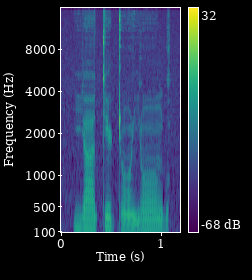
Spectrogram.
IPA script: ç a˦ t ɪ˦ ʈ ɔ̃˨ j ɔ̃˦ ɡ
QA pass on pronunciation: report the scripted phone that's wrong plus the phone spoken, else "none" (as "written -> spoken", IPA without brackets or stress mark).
ç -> j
